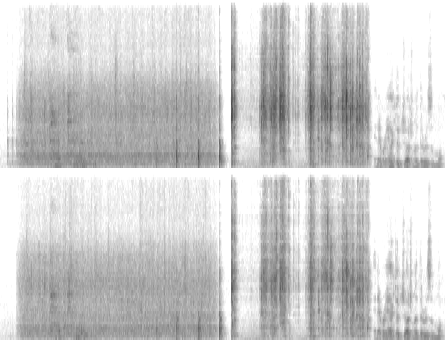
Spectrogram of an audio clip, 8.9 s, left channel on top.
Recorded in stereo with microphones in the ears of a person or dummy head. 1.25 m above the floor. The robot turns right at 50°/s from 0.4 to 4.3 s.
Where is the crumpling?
35° left (ahead or behind), 1.1 m.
